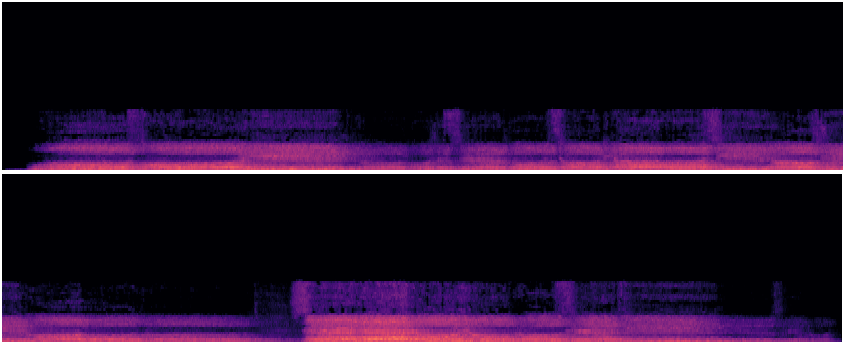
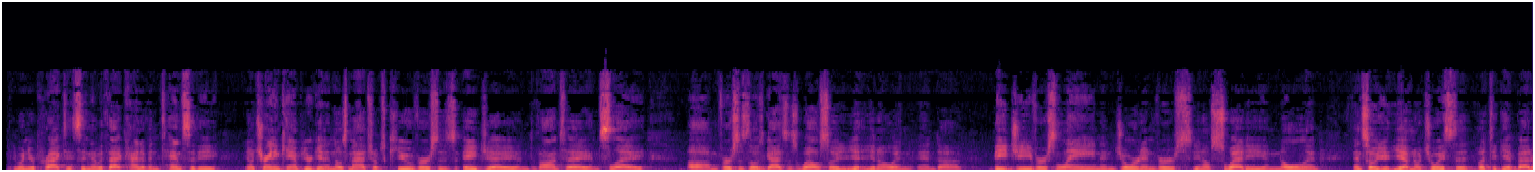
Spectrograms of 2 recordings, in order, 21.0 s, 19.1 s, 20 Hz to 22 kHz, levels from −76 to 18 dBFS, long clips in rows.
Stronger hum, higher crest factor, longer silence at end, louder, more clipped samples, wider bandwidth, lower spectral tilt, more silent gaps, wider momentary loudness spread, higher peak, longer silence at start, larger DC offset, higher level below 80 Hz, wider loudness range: neither; about the same, 20 dB vs 16 dB; first, 0.15 s vs 0 s; second, -23 LUFS vs -18 LUFS; neither; second, 8.4 kHz vs 13.5 kHz; first, -5 dB/octave vs -2.5 dB/octave; neither; first, 15 LU vs 7 LU; about the same, -4 dBFS vs -2 dBFS; first, 0.3 s vs 0.1 s; neither; first, -54 dBFS vs -62 dBFS; first, 10 LU vs 2 LU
